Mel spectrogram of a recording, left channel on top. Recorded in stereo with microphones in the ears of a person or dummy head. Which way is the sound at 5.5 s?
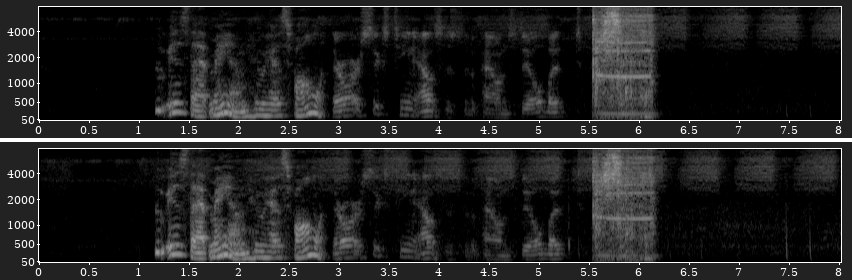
30° left (ahead or behind).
